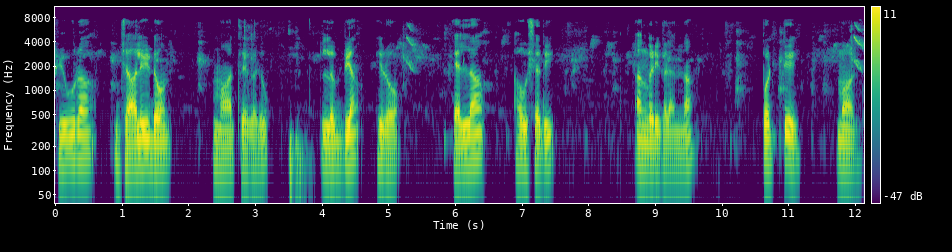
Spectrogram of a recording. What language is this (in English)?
Kannada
